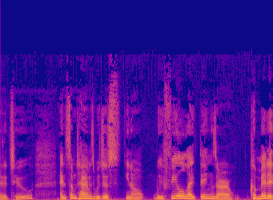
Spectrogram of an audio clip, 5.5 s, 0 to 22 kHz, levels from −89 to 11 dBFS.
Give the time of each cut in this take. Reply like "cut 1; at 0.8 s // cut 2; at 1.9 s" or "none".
none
